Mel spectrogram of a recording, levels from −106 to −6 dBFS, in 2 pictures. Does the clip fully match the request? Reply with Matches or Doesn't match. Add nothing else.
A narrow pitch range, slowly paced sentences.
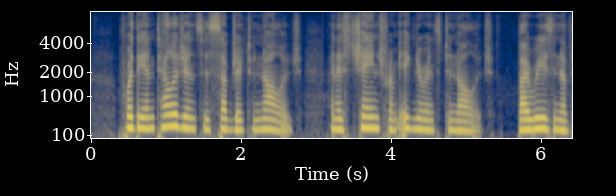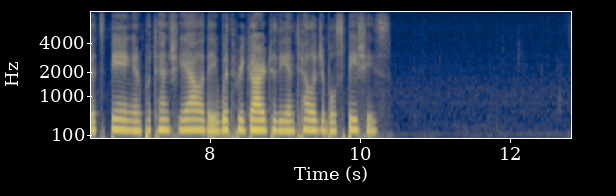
Matches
